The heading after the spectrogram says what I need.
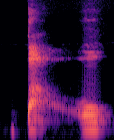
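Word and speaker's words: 包: sway and lastly bow bow pronounced very close to foul meaning to wrap with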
